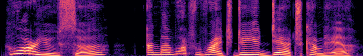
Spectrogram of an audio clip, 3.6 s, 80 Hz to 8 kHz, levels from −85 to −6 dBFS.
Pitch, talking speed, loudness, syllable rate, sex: 265 Hz, 230 wpm, -17 LUFS, 5.0 syllables/s, female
